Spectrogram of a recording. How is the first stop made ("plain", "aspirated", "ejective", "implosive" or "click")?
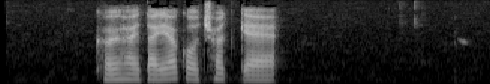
aspirated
